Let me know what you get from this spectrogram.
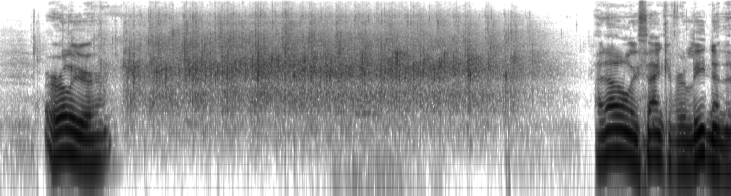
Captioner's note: applause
